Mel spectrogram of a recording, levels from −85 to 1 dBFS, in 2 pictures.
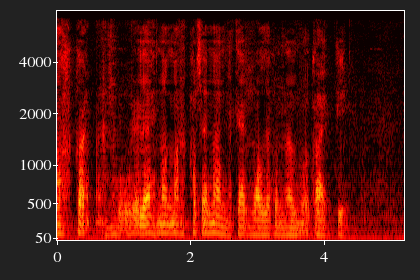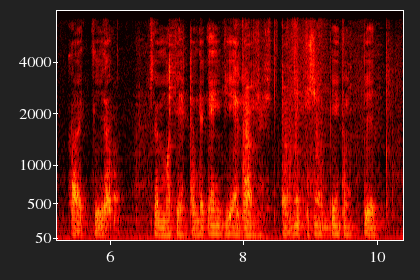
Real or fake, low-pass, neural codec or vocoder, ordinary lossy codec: fake; 7.2 kHz; codec, 44.1 kHz, 3.4 kbps, Pupu-Codec; none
